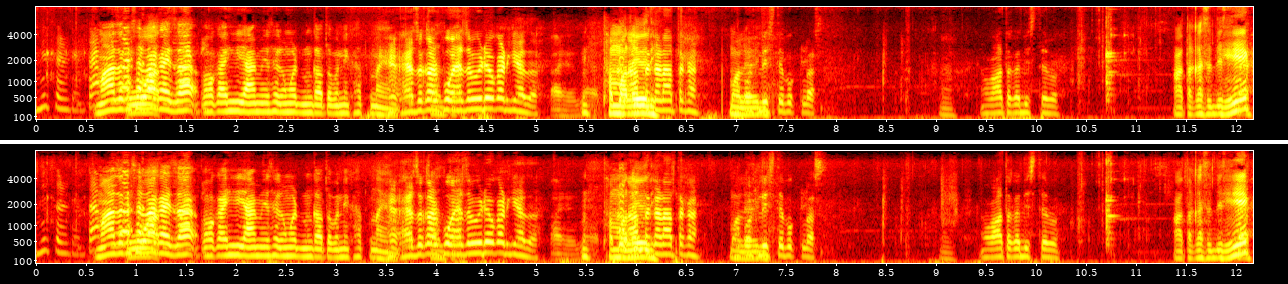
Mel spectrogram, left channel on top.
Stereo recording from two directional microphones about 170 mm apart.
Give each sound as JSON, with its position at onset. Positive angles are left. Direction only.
{"t": 0.0, "sound": "speech", "side_deg": 20}
{"t": 1.6, "sound": "speech", "side_deg": 40}
{"t": 3.5, "sound": "speech", "side_deg": -60}
{"t": 4.1, "sound": "a man's voice", "side_deg": -30}
{"t": 5.6, "sound": "speech", "side_deg": 40}
{"t": 6.1, "sound": "speech", "side_deg": -20}
{"t": 6.9, "sound": "speech", "side_deg": 60}
{"t": 7.3, "sound": "speech", "side_deg": 0}
{"t": 9.5, "sound": "speech", "side_deg": -30}
{"t": 11.3, "sound": "speech", "side_deg": 0}
{"t": 11.9, "sound": "speech", "side_deg": 25}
